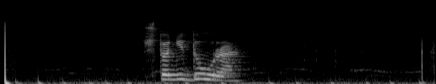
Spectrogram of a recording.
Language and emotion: Russian, angry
